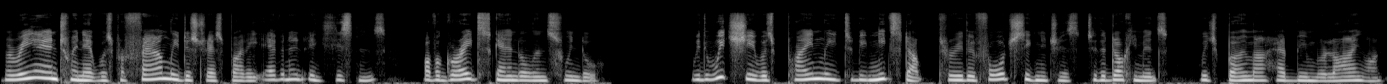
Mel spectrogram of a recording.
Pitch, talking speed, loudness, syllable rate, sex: 200 Hz, 160 wpm, -17 LUFS, 5.1 syllables/s, female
